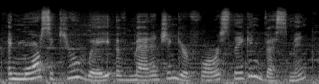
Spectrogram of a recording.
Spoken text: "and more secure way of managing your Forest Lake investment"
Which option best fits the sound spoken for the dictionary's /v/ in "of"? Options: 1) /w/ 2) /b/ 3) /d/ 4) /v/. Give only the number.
4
